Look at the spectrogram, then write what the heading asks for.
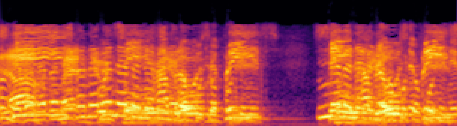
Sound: voices clamoring

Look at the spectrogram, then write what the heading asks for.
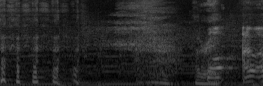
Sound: laughing

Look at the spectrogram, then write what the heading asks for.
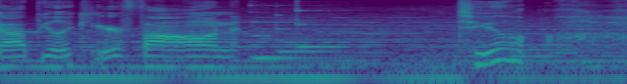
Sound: phone chimes

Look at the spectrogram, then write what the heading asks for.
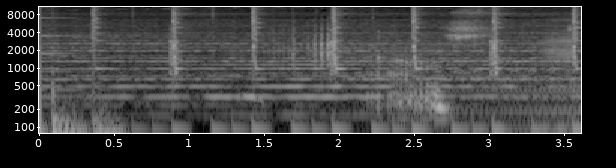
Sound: ticking noise

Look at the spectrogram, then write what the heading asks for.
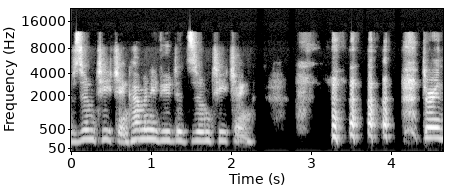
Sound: laughing

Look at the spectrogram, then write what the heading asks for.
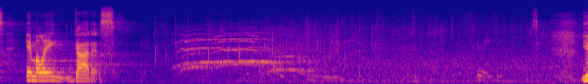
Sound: applause

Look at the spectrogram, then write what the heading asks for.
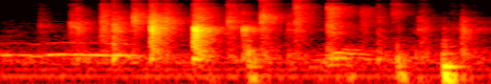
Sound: background clapping

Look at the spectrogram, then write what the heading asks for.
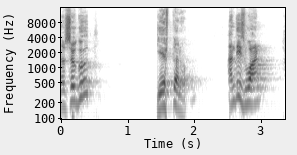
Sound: speaking spanish

